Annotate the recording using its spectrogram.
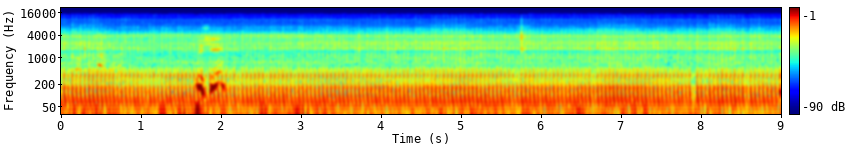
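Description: A dirt bike engine idles close by with a steady rapid putter.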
